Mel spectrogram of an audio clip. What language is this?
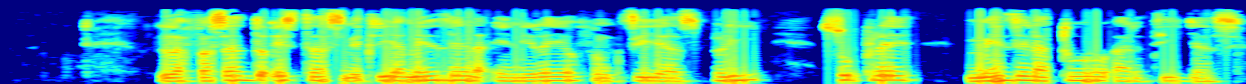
Esperanto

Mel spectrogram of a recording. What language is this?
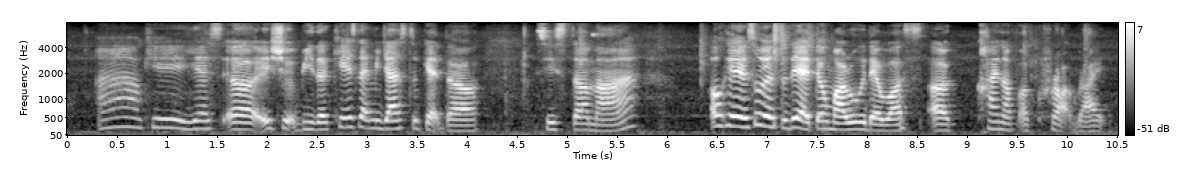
English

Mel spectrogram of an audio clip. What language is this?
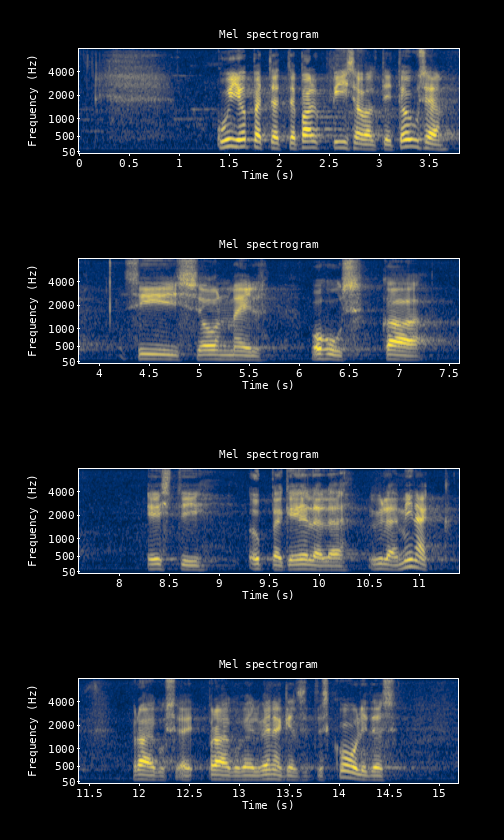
Estonian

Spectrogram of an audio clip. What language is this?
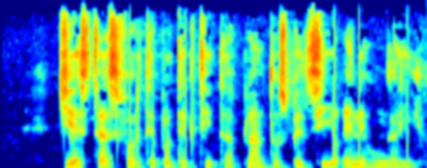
Esperanto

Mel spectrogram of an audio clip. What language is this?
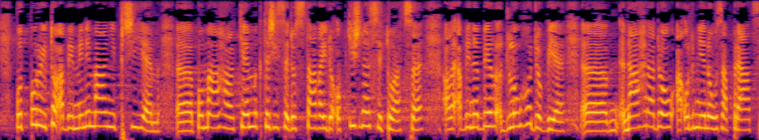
Czech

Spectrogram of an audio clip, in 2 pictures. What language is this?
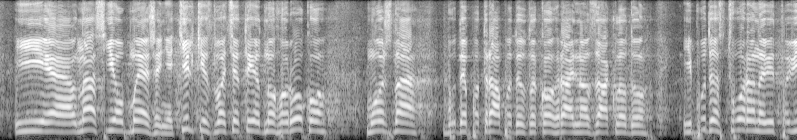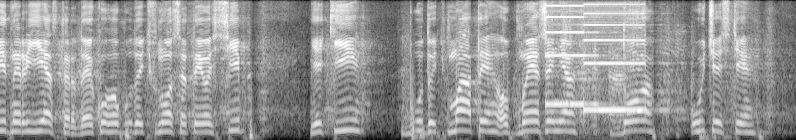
Ukrainian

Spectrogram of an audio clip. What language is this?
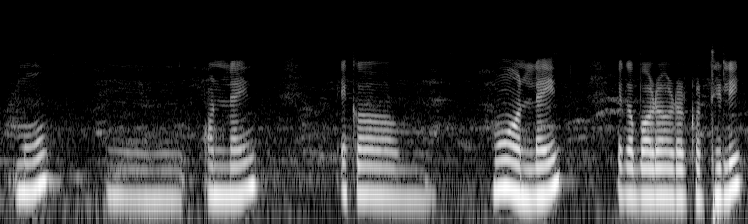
Odia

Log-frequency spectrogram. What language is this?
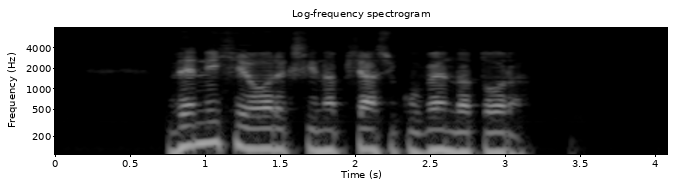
Greek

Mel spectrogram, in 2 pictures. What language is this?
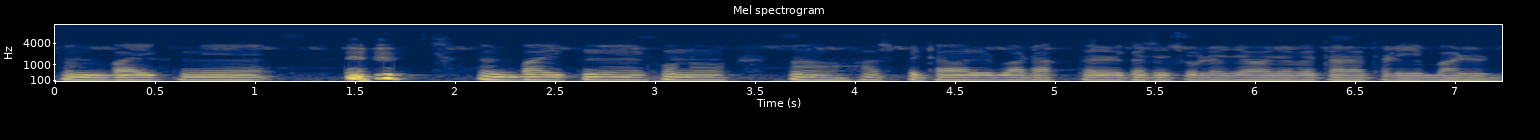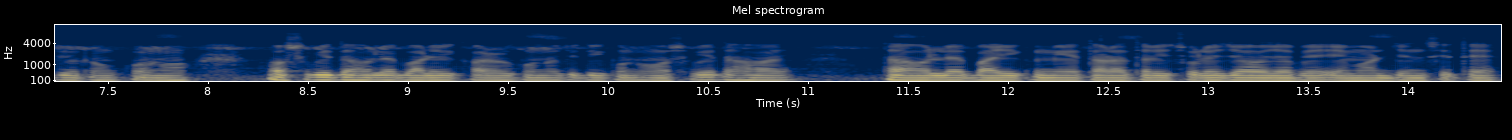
Bangla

